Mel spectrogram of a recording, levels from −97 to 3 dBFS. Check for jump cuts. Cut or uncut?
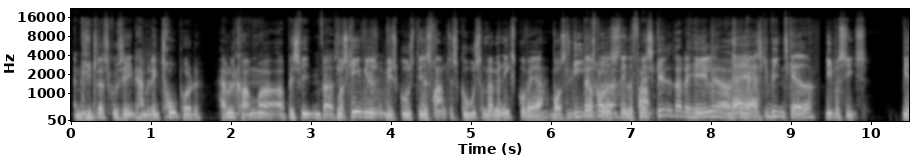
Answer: cut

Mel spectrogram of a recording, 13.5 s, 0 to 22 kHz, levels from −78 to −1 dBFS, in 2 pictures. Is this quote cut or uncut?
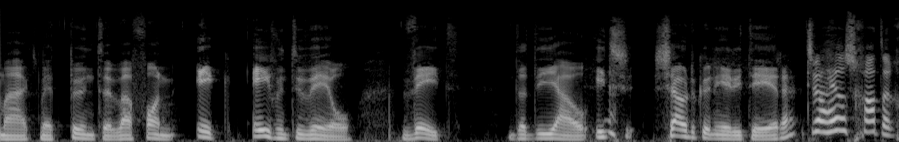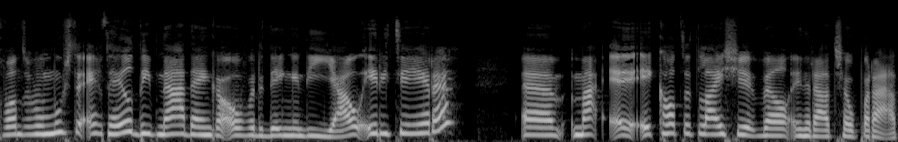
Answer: cut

